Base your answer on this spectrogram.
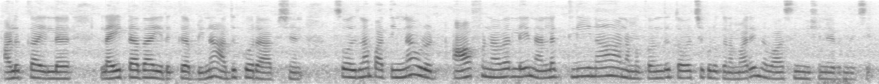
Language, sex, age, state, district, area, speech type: Tamil, female, 30-45, Tamil Nadu, Tiruvarur, rural, spontaneous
